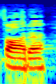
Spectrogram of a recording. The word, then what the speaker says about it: FADA: F-A-D-A?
